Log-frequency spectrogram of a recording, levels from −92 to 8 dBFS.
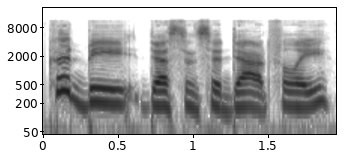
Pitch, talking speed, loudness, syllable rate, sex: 190 Hz, 155 wpm, -15 LUFS, 4.3 syllables/s, female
